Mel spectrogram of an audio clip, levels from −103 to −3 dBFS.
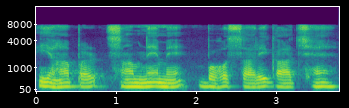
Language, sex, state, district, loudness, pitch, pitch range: Hindi, male, Mizoram, Aizawl, -15 LUFS, 135 Hz, 130-140 Hz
